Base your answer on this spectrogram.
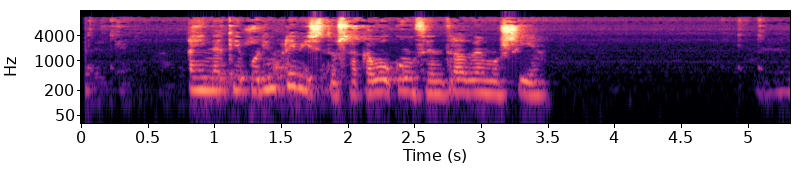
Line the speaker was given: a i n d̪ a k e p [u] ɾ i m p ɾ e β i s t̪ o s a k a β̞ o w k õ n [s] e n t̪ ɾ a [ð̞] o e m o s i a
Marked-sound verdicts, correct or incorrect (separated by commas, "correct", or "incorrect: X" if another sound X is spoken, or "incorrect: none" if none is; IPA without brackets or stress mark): incorrect: o, incorrect: θ, correct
